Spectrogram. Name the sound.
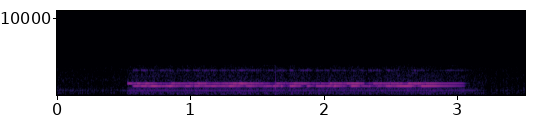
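telephone ringing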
